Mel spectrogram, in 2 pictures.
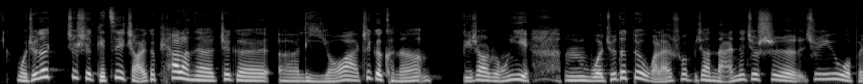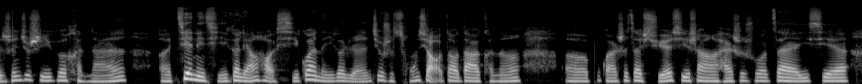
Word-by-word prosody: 我 175 Hz, -4 st, +2 dB
觉 235 Hz, -, +4 dB
得 340 Hz, +2 st, +6 dB
就 325 Hz, -, -2 dB
是 270 Hz, -3 st, +2 dB
给 185 Hz, -7 st, +3 dB
自 185 Hz, -, -4 dB
己 -, -, +4 dB
找 -, -, +1 dB
一 -, -, +1 dB
个 230 Hz, -, 0 dB
漂 300 Hz, +9 st, +5 dB
亮 260 Hz, -6 st, +6 dB
的， 190 Hz, -3 st, +3 dB
这 235 Hz, +7 st, 0 dB
个， 175 Hz, -5 st, +2 dB
呃， 160 Hz, -1 st, -3 dB
理 150 Hz, -4 st, -4 dB
由 140 Hz, +2 st, -3 dB
啊， 195 Hz, -1 st, +2 dB
这 300 Hz, -, -3 dB
个 245 Hz, -4 st, +6 dB
可 175 Hz, -, -4 dB
能 170 Hz, +4 st, -2 dB, 0.3 s
比 155 Hz, -, -3 dB
较 200 Hz, 0 st, +3 dB
容 165 Hz, +2 st, -1 dB
易。 200 Hz, -7 st, +2 dB, 0.3 s
嗯， 190 Hz, -1 st, 0 dB
我 170 Hz, 0 st, +3 dB
觉 245 Hz, +9 st, -2 dB
得 295 Hz, +2 st, +2 dB
对 300 Hz, -, 0 dB
我 230 Hz, -7 st, +2 dB
来 160 Hz, -, -1 dB
说 235 Hz, +5 st, -5 dB
比 200 Hz, -, -11 dB
较 210 Hz, -2 st, +2 dB
难 160 Hz, 0 st, -2 dB
的 225 Hz, -, 0 dB
就 240 Hz, +2 st, 0 dB
是 185 Hz, -10 st, 0 dB
就 245 Hz, -, -7 dB
因 245 Hz, +1 st, -2 dB
为 255 Hz, -, -1 dB
我 210 Hz, -7 st, +2 dB
本 150 Hz, -3 st, -5 dB
身 185 Hz, +7 st, -3 dB
就 215 Hz, +2 st, -4 dB
是 190 Hz, -2 st, +3 dB
一 175 Hz, -, -1 dB
个 180 Hz, 0 st, -1 dB
很 160 Hz, -6 st, -7 dB
难， 140 Hz, +7 st, -2 dB, 0.3 s
呃， 150 Hz, -2 st, -4 dB
建 260 Hz, -, +7 dB
立 190 Hz, -, +5 dB
起 150 Hz, -2 st, -7 dB
一 -, -, -2 dB
个 185 Hz, +3 st, +3 dB
良 165 Hz, +3 st, +1 dB
好 175 Hz, -7 st, -1 dB
习 155 Hz, +3 st, -7 dB
惯 215 Hz, +2 st, +3 dB
的 160 Hz, -, -3 dB
一 145 Hz, -, -5 dB
个 165 Hz, 0 st, -1 dB
人， 135 Hz, -1 st, -5 dB
就 195 Hz, +4 st, -4 dB
是 165 Hz, -2 st, -7 dB
从 160 Hz, +3 st, -7 dB
小 -, -, +2 dB
到 170 Hz, -3 st, 0 dB
大 155 Hz, -1 st, +2 dB
可 145 Hz, -, -10 dB
能， 145 Hz, +3 st, -3 dB, 0.4 s
呃， 150 Hz, -1 st, -3 dB
不 145 Hz, -, -18 dB
管 150 Hz, -3 st, -2 dB
是 180 Hz, -, -3 dB
在 175 Hz, 0 st, +1 dB
学 155 Hz, +1 st, 0 dB
习 175 Hz, -2 st, -1 dB
上， 155 Hz, -3 st, 0 dB
还 145 Hz, 0 st, -2 dB
是 170 Hz, +2 st, -5 dB
说 165 Hz, 0 st, -4 dB
在 155 Hz, -2 st, +2 dB
一 155 Hz, -, -1 dB
些， 160 Hz, 0 st, +1 dB
170 Hz, 315 characters per minute, -21 LUFS, 155-200 Hz, 0.4 s, 建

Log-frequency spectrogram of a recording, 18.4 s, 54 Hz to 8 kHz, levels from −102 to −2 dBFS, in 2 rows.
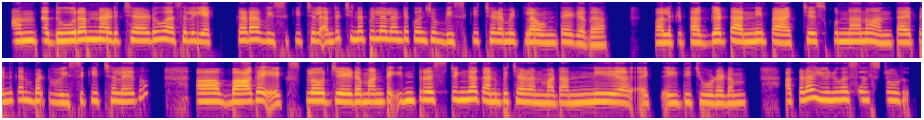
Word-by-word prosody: అంత 260 Hz, 0 st, +1 dB, 0.2 s
దూరం 265 Hz, +3 st, +5 dB
నడిచాడు. 265 Hz, 0 st, +1 dB
అసలు 265 Hz, 0 st, -3 dB
ఎక్కడ 270 Hz, +4 st, -3 dB, 0.2 s
విసిగిచ్చలే. 250 Hz, +1 st, -4 dB
అంటే 240 Hz, +6 st, -4 dB
చిన్న 295 Hz, 0 st, -1 dB
పిల్లలంటే 295 Hz, -2 st, -1 dB
కొంచెం 270 Hz, -1 st, -2 dB
విసిగిచ్చడం 250 Hz, +1 st, -4 dB
ఇట్లా 235 Hz, +1 st, +1 dB
ఉంటాయి 220 Hz, +1 st, -3 dB
గదా! 185 Hz, -1 st, -2 dB, 0.6 s
వాళ్ళకి 225 Hz, +1 st, -1 dB
తగ్గట్టు 235 Hz, +4 st, +2 dB
అన్నీ 240 Hz, +2 st, +1 dB
ప్యాక్ 215 Hz, -2 st, +4 dB
చేసుకున్నాను. 245 Hz, 0 st, -1 dB
అంతా 215 Hz, +1 st, -5 dB
అయిపోయింది 235 Hz, +3 st, -4 dB
కానీ 275 Hz, -1 st, -2 dB
బట్ 255 Hz, -1 st, -4 dB
విసిగించలేదు. 245 Hz, -, -3 dB, 0.6 s
ఆ! -, -, +5 dB, 0.3 s
బాగా 245 Hz, +3 st, +7 dB, 0.2 s
ఎక్స్‌ప్లోర్ 255 Hz, +3 st, +1 dB
చేయడం 235 Hz, -1 st, +4 dB
అంటే 235 Hz, +2 st, 0 dB
ఇంట్రెస్టింగ్‍గా 280 Hz, +2 st, +2 dB
కనిపిచ్చాడనమాట 235 Hz, -3 st, -1 dB
అన్నీ 230 Hz, +3 st, 0 dB, 0.2 s
ఆహ్, 205 Hz, -, -5 dB, 0.4 s
ఇది 230 Hz, +3 st, -6 dB
చూడడం 210 Hz, -1 st, -2 dB, 0.5 s
అక్కడ 270 Hz, +4 st, -2 dB, 0.2 s
యూనివర్సల్ 275 Hz, 0 st, -1 dB
స్టూడ్ 265 Hz, -1 st, -5 dB
250 Hz, 125 wpm, -23 LUFS, 230-265 Hz, 0.6 s, బాగా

